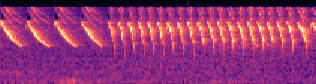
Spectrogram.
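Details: Belgian canary singing, recorded for song training: four slow, sweeping downslurred whistles, then a quick, steady rattle of short descending notes repeated several times per second over a soft low background murmur.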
